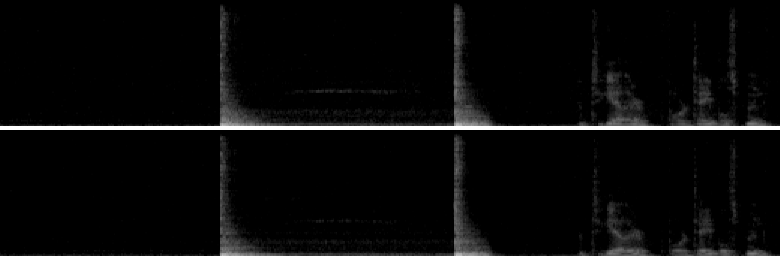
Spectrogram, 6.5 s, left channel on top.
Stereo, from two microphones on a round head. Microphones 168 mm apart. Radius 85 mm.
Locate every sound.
1.8 s a thud: 5° left (ahead or behind), 1.5 m
4.8 s a man speaking: 65° left (ahead or behind), 1.8 m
